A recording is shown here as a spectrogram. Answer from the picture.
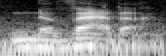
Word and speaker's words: Nevada: There is actually a YouTube video from I think it was NBC News all about the correct pron correct pronunciation and it really is apparently Nevada.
